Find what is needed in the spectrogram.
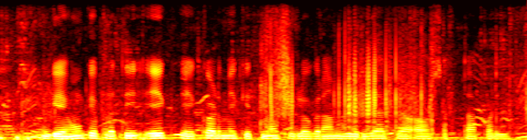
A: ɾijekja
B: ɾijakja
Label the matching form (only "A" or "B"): B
